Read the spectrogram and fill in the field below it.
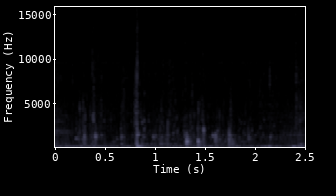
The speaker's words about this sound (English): All right, so right now, Ben is recording our speed as we paddle on Agnus.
